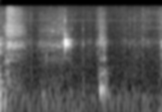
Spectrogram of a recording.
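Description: A pause in speech: faint room tone with two brief mouth sounds from the speaker, a lip click a little under a second in and a short breath or hum a moment later.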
